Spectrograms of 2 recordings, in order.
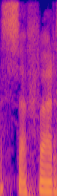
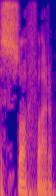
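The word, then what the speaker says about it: صفر: On ne dit pas Safar, c'est Safar, parce que écriture, c'est Sad, c'est pas Sin.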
